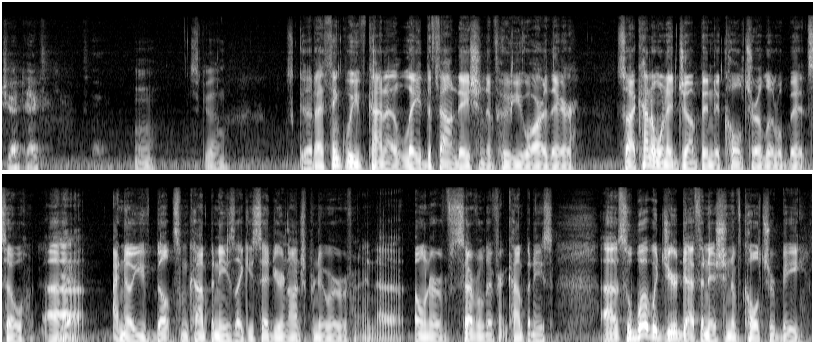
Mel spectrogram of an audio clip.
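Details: Adult man; typical speech.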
